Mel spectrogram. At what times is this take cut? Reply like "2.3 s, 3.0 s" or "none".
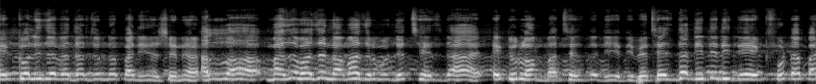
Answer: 2.0 s, 4.8 s, 6.5 s

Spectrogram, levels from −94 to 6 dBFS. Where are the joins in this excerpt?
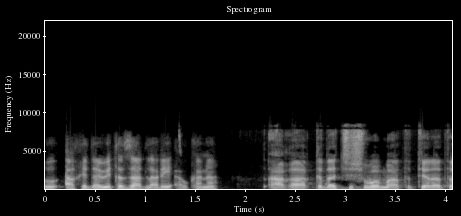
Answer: none

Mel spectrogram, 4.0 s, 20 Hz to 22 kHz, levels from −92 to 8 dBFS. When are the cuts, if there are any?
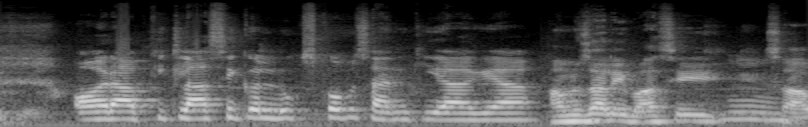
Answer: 2.7 s

